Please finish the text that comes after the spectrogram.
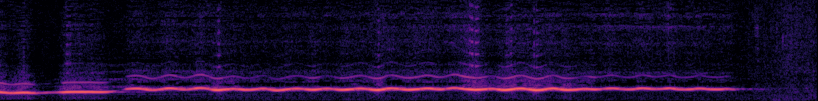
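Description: A person whistles one long, sustained note with a slight wavering vibrato, clear and close, after a brief lower opening tone.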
